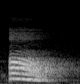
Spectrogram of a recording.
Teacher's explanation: Pour prononcer le son « en », votre langue est en arrière. · pour prononcer le son « en », vos lèvres sont arrondies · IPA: /ɑ̃/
